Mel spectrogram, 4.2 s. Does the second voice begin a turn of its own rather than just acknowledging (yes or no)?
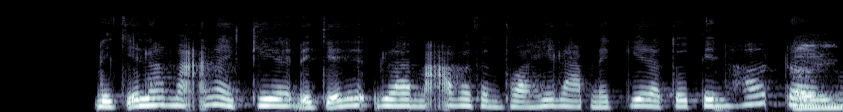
yes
